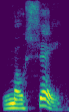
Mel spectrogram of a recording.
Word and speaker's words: Moshe: But Moses actually, in the Hebrew, is Moshe. So Moshe is how, like Moshe is how you would pronounce Moses in Ivrit, in Hebrew.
